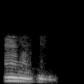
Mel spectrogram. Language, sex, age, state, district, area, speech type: Assamese, male, 18-30, Assam, Goalpara, rural, conversation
